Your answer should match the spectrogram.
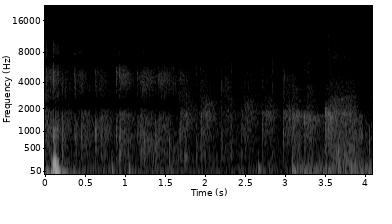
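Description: A quiet room with faint, irregular footsteps and small taps of people walking across a stage, after one soft low thump just after the start.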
